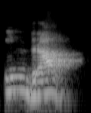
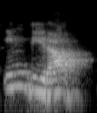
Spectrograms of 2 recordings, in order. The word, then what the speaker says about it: Indira: But we pronounce it, people pronounce the name wrongly as Indra. So it shouldn't be pronounced as Indra. It should be pronounced as Indira.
